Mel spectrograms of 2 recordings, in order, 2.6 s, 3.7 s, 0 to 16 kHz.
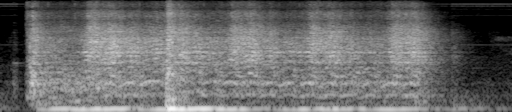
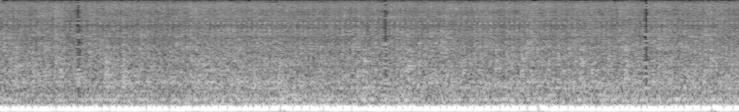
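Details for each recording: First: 1970 Chevrolet Impala, first start attempt in 4 years, carburetor just fitted, throttle-primed, distributor only static-timed: cranks about two seconds with uneven catches, fires briefly, then dies. Smells of old fuel; cause not confirmed. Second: 1970 Chevy Impala V8, first run in 4 years right after fitting a new carburetor, ignition advance not yet capped: deep steady idle, even low rumble, no misses or knocks; runs much better than old carburetor, normal idle.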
